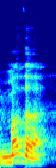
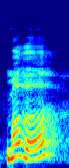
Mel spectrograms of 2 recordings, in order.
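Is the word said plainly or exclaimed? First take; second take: plainly; exclaimed. First: The word is said plainly, without exclamation. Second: The word is said as an exclamation.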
